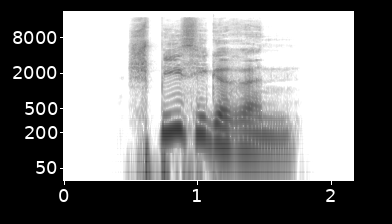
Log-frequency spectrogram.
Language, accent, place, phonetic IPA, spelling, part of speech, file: German, Germany, Berlin, [ˈʃpiːsɪɡəʁən], spießigeren, adjective, De-spießigeren.ogg
- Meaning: inflection of spießig: 1. strong genitive masculine/neuter singular comparative degree 2. weak/mixed genitive/dative all-gender singular comparative degree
